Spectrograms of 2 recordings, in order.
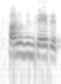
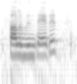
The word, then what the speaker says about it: Faleminderit: Faleminderit. Okay, so I want to say, for me, Faleminderit, because I'm now going to pass back over to Gustavo, but you've been a fantastic group.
